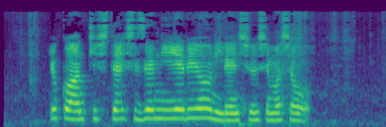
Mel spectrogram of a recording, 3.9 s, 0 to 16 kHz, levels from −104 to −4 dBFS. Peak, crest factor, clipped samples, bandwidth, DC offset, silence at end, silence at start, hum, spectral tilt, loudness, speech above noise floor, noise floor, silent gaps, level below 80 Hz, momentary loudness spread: -6 dBFS; 18 dB; under 0.1%; 11.5 kHz; under 0.1%; 0.75 s; 0.5 s; none; -2.5 dB/octave; -23 LUFS; 36 dB; -59 dBFS; none; -62 dBFS; 8 LU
